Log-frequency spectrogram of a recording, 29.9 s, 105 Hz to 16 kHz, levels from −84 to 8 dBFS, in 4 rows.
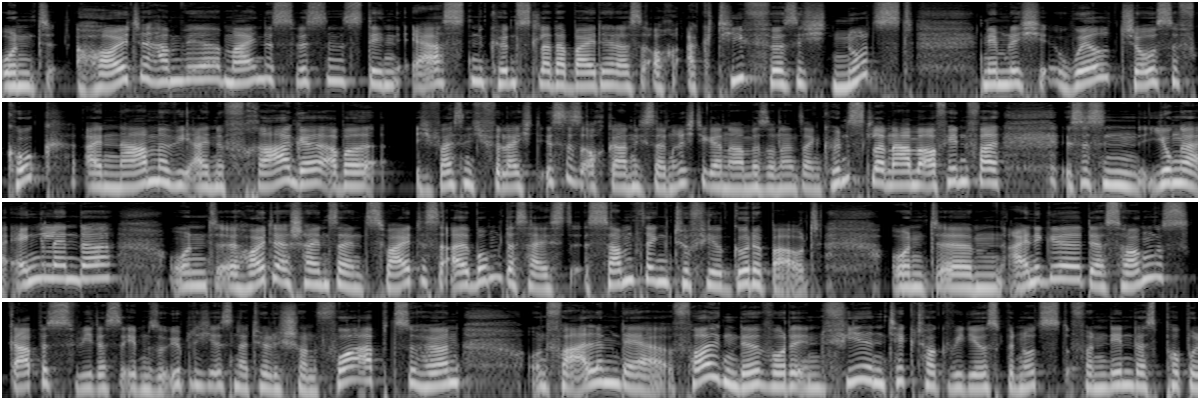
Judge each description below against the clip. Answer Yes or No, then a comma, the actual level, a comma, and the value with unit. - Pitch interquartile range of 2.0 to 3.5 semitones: No, average, 4.4 semitones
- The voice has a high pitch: Yes, high, 215 Hz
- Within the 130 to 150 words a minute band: No, fast, 190 wpm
